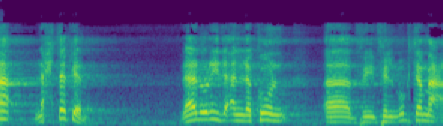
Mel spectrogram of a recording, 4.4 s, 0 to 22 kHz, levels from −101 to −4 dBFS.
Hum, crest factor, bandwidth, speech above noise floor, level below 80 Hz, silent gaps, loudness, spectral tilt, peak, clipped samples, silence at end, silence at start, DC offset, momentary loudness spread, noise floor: none; 20 dB; 10.5 kHz; 33 dB; -54 dBFS; none; -19 LUFS; -3.5 dB/octave; 0 dBFS; under 0.1%; 0 s; 0 s; under 0.1%; 9 LU; -53 dBFS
